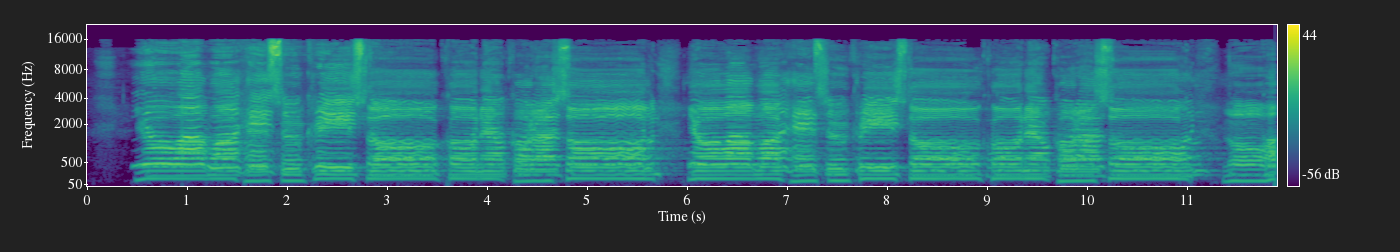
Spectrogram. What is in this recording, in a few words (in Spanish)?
VOCES; YO AMO A JESUCRISTO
